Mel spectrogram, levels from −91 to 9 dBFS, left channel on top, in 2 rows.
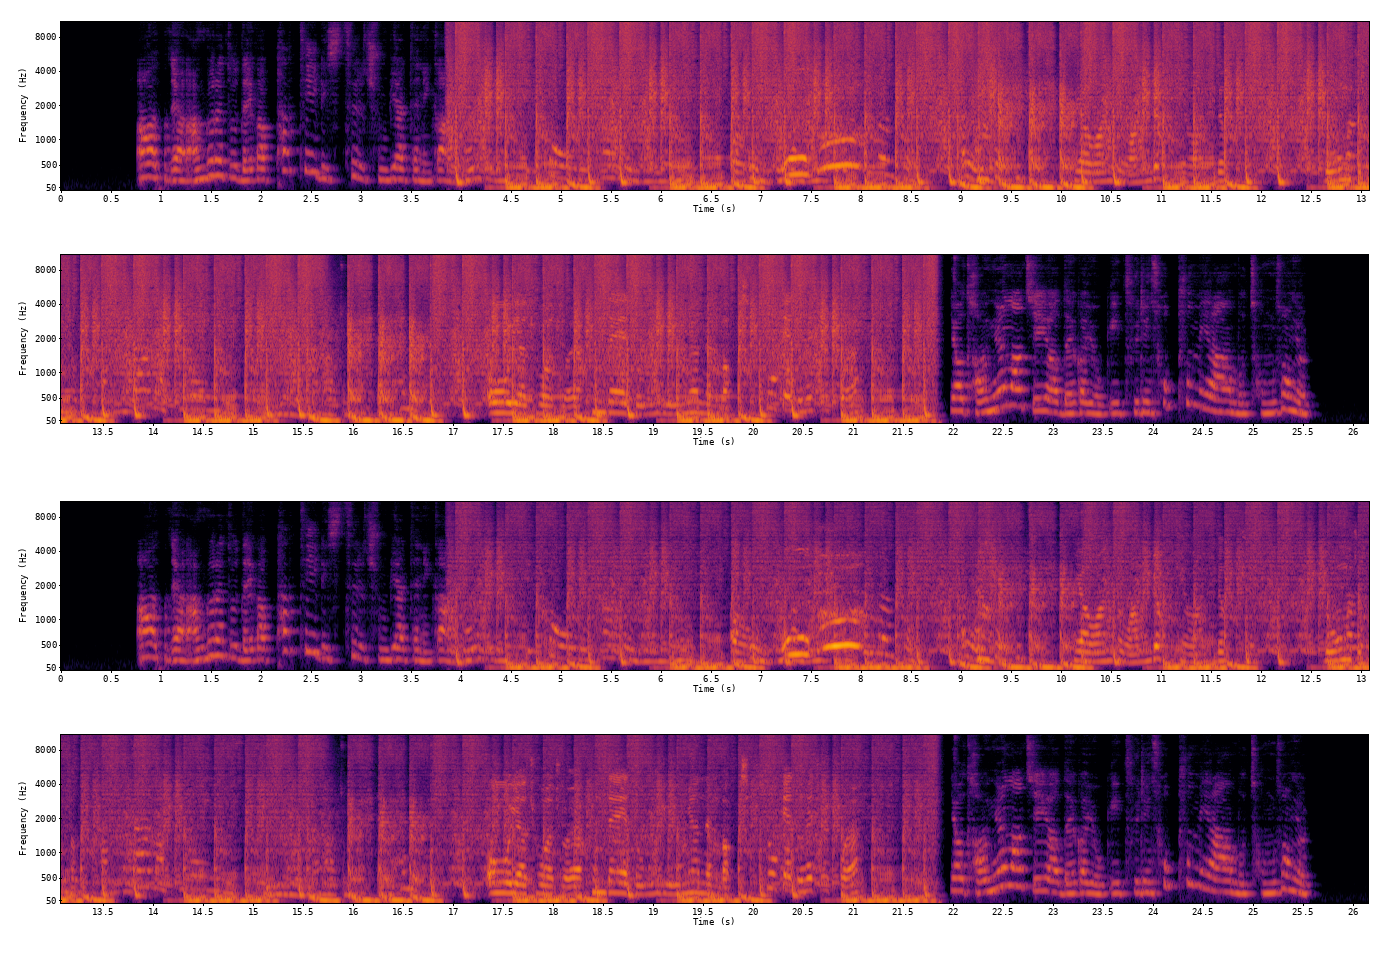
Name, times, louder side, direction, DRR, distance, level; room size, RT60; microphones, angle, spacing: voice 1, 0.7-6.4 6.9-9.9 12.7-16.9 22.0-25.5, left 1 dB, 75° left, 1.2 m, -33 dB
sound 1, 3.8-21.8, left 4 dB, 50° left, 0.5 m, -23 dB
voice 2, 7.2-8.1 9.1-9.4 10.1-12.0 12.6-13.0 17.3-21.1, right 2 dB, 20° right, 0.5 m, -24 dB
3.1 x 2.1 x 2.8 m
head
